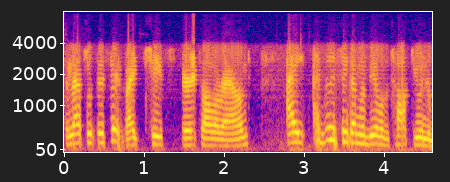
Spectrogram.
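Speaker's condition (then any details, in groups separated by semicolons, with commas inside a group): No condition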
